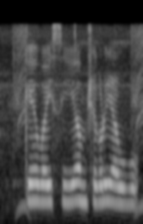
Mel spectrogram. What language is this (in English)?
Kannada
